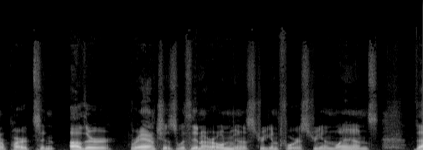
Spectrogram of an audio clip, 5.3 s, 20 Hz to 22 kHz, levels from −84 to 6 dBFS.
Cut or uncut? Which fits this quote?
cut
